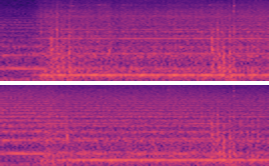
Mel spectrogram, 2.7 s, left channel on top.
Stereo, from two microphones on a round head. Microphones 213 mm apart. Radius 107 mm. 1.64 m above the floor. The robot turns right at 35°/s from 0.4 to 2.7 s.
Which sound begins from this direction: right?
A drone, at 0.0 s.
